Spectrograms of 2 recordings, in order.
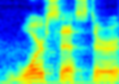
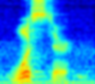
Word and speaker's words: Worcester: what i'm saying like it's spelled like warcester and we pronounce it worcester yeah worcester or worcestershire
